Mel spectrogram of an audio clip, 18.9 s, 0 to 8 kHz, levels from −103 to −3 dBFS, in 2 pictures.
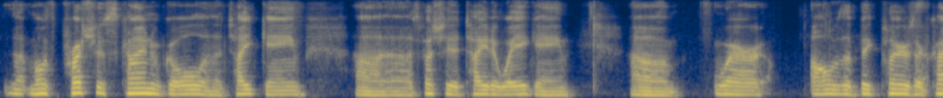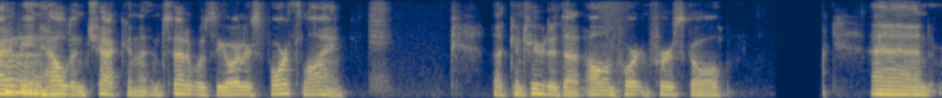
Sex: male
